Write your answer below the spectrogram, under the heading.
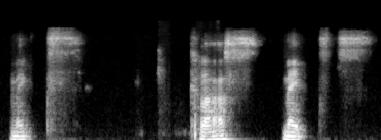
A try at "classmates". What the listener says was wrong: No, you're doing a cut again. Because instead of your tongue coming back like this, you got to get your tongue forward. reason why you're saying class makes is because your tongue is in a cut at the beginning. So your tongue naturally wants to go back there.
